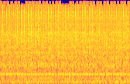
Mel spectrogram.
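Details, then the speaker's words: Hyundai Elantra after computer box repair for no crank no start: uneven idle with faint shake and steady tone; dropping one cylinder barely changes it, its spark plug soaked in oil, causing misfire and shaking. "So yun pala so ito naging problema niya mga sir ah basa an basa ng langis kaya pala ano siya nangangatal"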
